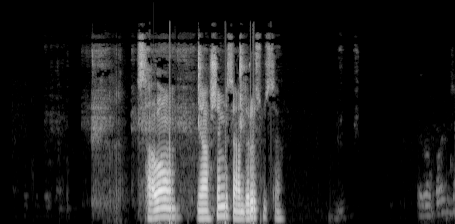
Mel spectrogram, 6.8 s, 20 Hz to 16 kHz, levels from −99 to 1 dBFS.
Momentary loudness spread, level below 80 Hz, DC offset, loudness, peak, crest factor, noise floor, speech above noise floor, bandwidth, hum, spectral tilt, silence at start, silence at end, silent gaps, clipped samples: 18 LU; -56 dBFS; under 0.1%; -17 LUFS; 0 dBFS; 22 dB; under -90 dBFS; over 73 dB; 11 kHz; none; -4 dB/octave; 1.4 s; 2.6 s; none; under 0.1%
